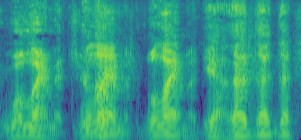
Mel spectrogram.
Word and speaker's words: Willamette: Willamette. Yeah, Willamette. Rhymes with damn it. Right, Willamette.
